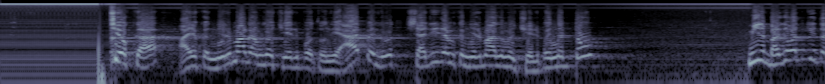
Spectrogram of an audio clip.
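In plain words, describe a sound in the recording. An elderly man speaks with animation into a microphone over a loudspeaker.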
